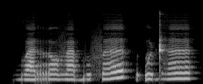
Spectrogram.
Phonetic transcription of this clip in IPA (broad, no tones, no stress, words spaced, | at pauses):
ɡʷa rɔvabufɜ | ʔuɖʱɜ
